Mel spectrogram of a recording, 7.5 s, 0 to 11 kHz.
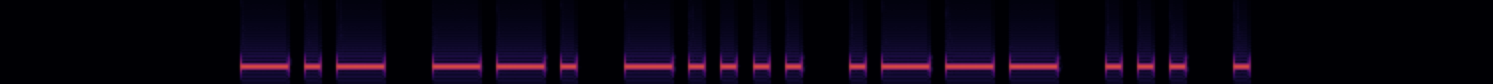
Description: Morse code, heard as a keyed tone, about 15 wpm, 700 Hz. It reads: KG6JSE
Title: USA Call Signs - 6 Characters - 3x Character Spacing - 15wpm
